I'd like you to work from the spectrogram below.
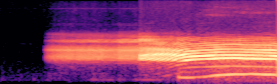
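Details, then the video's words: A cow gives a long, drawn-out moo that begins nasal and swells into a deeper, louder bellow. "Vamos a escuchar la vaca una vez más."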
